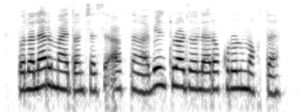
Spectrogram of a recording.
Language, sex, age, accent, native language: Uzbek, male, 12-17, Farg'ona, Uzbek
